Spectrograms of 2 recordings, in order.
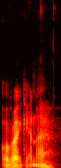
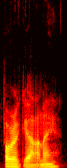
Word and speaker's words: oregano: then small numbers no oregano or as it's correctly pronounced oregano race course spy eating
